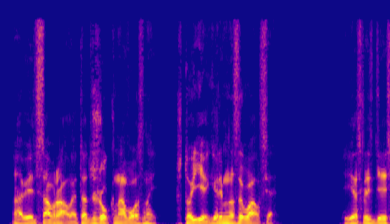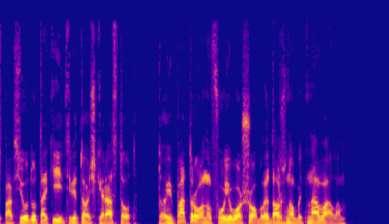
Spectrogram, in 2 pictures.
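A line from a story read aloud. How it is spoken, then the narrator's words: Sepulchral voice. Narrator (Russian): зяблик с могильным голосом произнес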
